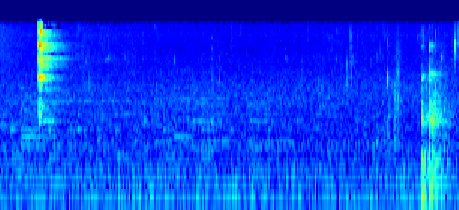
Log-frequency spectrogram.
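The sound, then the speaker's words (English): Glasses clink together in a toast to marriage, a bright ringing chime near the start and another knock of glass near the end, over a low steady background hum with no talking. “So, grab your favorite glass. Today, we're toasting to marriage.”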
